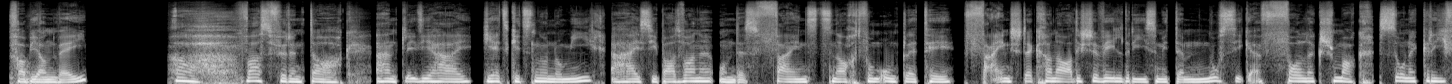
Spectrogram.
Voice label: Spot Geniess; Sprecher-Samples; Geniessen; Aufgenommen im NJP Tonstudio AG in Küsnacht, ZH.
